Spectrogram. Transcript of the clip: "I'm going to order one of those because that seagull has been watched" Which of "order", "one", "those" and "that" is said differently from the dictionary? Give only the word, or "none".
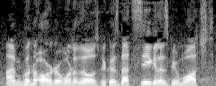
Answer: none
